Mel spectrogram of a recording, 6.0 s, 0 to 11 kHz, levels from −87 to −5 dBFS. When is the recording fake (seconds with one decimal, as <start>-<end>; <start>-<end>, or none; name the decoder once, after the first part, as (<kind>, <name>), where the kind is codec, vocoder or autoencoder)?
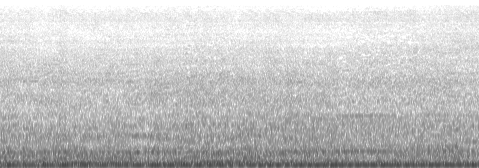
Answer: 0.0-2.3 (codec, SNAC); 2.9-4.2; 5.6-6.0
